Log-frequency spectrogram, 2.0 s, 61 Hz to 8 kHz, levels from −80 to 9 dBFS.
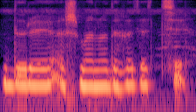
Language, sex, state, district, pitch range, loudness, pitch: Bengali, female, Assam, Hailakandi, 195-205 Hz, -12 LUFS, 200 Hz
